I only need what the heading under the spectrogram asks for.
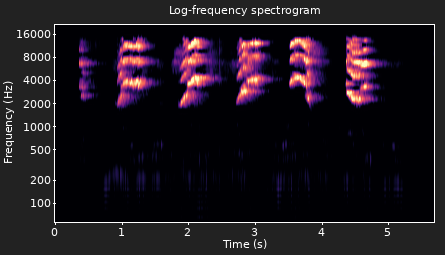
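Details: A pet lorikeet calling from its house gives five shrill, screechy calls about one per second, with a low steady hum and faint speech in the background.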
